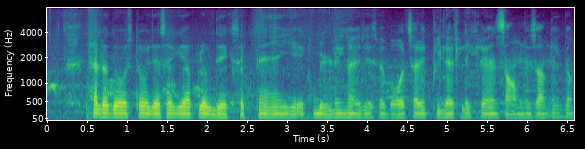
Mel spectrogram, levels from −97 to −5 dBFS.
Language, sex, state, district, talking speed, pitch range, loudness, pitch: Hindi, male, Chandigarh, Chandigarh, 210 wpm, 90-95 Hz, -23 LUFS, 90 Hz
